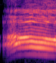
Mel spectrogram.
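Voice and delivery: high, loud cry of outrage; anguished cry. Real, not acted. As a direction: let out a wailing oh. Mock outrage over survival badges.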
